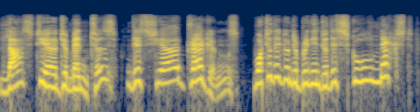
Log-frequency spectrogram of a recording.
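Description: A man's voice: medium pitch, very animated, brisk, fairly bright tone, slightly rough, dry recording. A man voicing a fussy, scolding older female school nurse who talks furiously as she works. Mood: indignant. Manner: scolding, fussing.

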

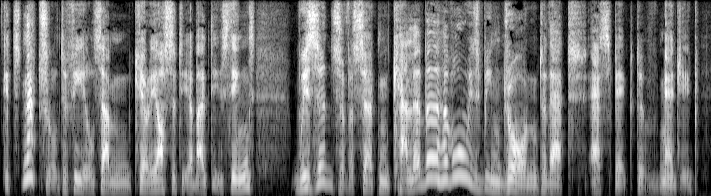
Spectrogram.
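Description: A man voicing a flustered, uneasy older wizard professor in an audiobook, gruff, faltering and emphatic. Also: mid-range voice, sing-song, moderate pace, fairly bright tone, no echo, pitched above the performer's own voice. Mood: offended, gruff. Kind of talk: audiobook character voice.

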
